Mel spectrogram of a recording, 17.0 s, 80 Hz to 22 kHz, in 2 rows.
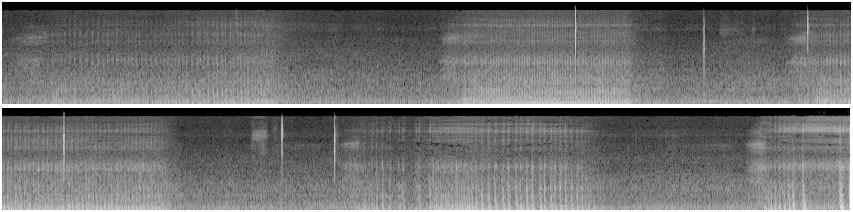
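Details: Mother snoring during sleep: steady, low, rumbling snores about every four seconds, roughly 14 breaths a minute.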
